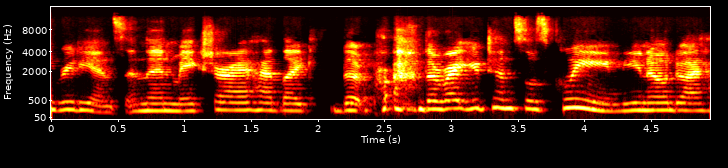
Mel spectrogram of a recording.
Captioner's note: laughs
